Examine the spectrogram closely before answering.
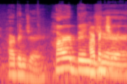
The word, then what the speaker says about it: Harbinger: for the Sentinel and Harbinger. Harbinger. Harbinger. It's not bringing nothing. Harbinger. Yeah. It's not bringing Harb. No, it's not a harp. It's the Harbinger jet.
